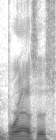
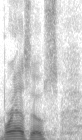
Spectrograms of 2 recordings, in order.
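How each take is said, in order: First: It uses the local Texan pronunciation of the name. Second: It uses a non-Texan pronunciation of the name. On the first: This is how people in Texas say it. The speaker calls it right. "in Texas, we do say Brazos" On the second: This is how outsiders say it. The speaker calls it wrong. "not Brazos"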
